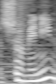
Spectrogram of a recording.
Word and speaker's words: Tchouaméni: El Real Madrid presenta a Tchouaméni, no sé si lo he dicho bien. – Perfectamente. Hombre. Es el segundo fichaje del equipo blanco y el primero en ser presentado, el centrocampista Aurélien Tchouaméni, procedente del Mónaco.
